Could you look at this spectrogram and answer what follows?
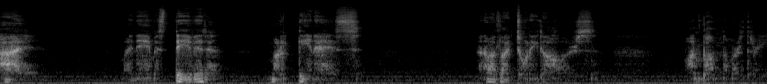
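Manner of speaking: theatrical, dramatic, hushed, breathy whispered grand delivery. Imitating dad ordering gas, imitating dad's dramatic manner. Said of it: "he's very dramatic about everything".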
